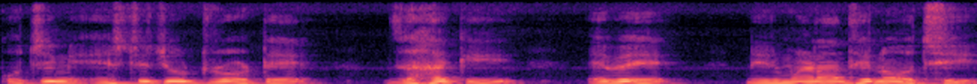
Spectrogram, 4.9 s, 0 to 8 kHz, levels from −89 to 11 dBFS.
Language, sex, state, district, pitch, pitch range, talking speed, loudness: Odia, male, Odisha, Malkangiri, 145 Hz, 135-155 Hz, 110 wpm, -18 LUFS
